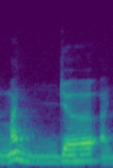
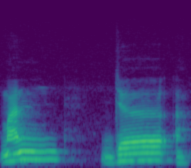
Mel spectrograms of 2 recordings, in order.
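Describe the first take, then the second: First: The n merges fully into the following j. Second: The n is pronounced plainly and clearly. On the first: "jangan dibaca majja, jangan. Karena ini bukan idgham" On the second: "Tapi jangan juga dibaca manja, jangan"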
